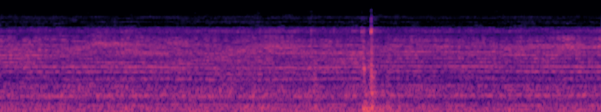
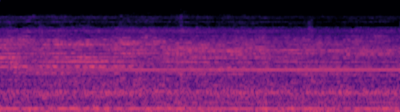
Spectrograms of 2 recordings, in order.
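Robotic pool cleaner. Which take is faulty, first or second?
first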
